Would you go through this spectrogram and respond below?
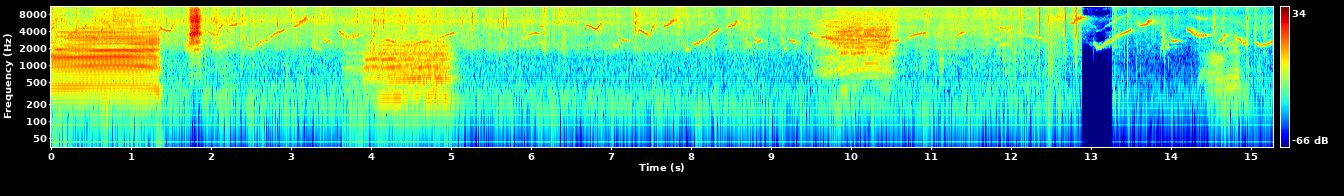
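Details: Calves of a herd of cows wandering in the morning looking for food: three loud, harmonic moos near 0, 4 and 10 seconds, the middle one rising and the last one falling, with many birds chirping throughout.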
